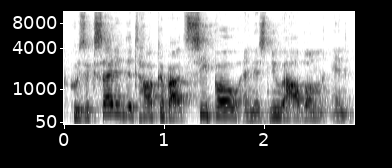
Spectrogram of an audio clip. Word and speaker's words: Sipho: music in this case i'm reviewing sipo which is spelled s-i-p-h-o period it's important you have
